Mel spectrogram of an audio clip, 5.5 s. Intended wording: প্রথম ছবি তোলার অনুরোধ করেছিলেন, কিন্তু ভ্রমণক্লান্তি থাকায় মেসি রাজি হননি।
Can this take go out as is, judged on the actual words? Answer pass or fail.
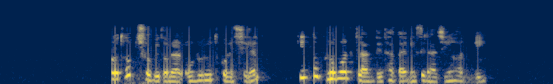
pass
